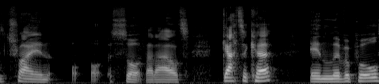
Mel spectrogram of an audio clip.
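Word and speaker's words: Gattaca: and sort that out gataka in Liverpool says Vision thing yeah that's it's because it's gay AKA but it's pronounced gataka but when I see it I just think gataka because of grown up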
